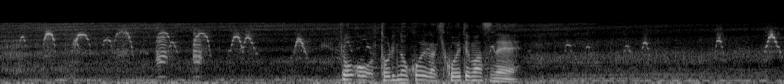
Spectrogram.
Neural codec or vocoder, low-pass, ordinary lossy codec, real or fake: none; 7.2 kHz; MP3, 64 kbps; real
